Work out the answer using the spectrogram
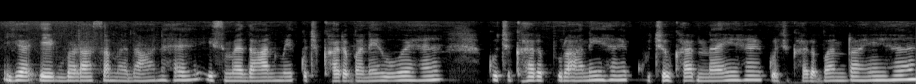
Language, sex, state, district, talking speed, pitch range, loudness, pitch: Hindi, female, Haryana, Jhajjar, 175 wpm, 175-195 Hz, -19 LUFS, 180 Hz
